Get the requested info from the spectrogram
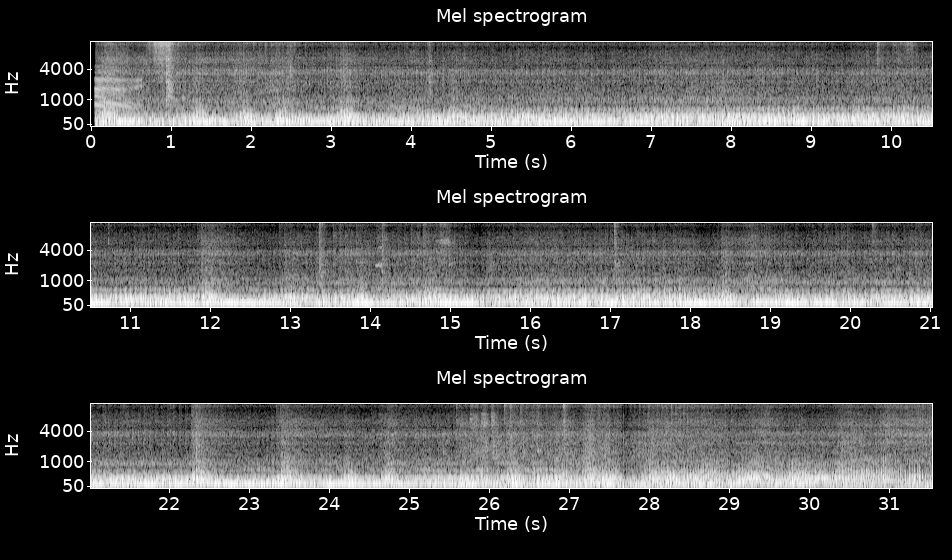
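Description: Dirt bike engines running steadily at low revs inside a concrete culvert, with a few short knocks along the way.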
